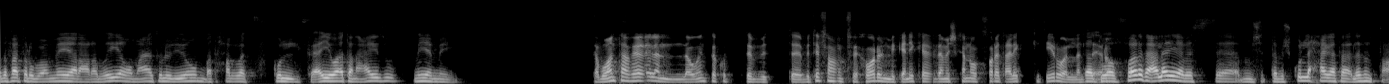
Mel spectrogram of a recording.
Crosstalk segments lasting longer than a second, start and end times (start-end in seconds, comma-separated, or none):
none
